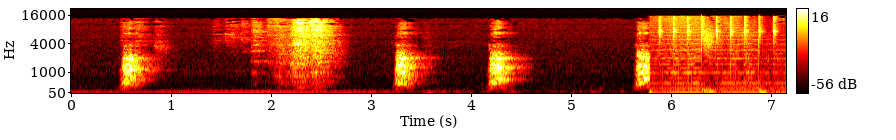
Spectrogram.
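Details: Dachshund, a pet dog, letting out several separate yappy barks about a second apart, before loud music cuts in and fills the final seconds.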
